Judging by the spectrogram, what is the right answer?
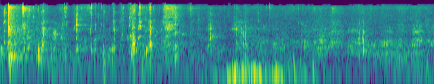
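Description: Cane Corso dogs moving about close by: a string of short clicks and scuffles, with a brief low rumble a little past two seconds in.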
